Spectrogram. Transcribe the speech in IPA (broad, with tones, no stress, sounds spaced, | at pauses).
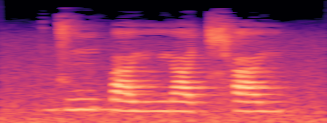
d͡z ĩ˦ p a˧ j l j a˧ t͡ɕʰ a˦ j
